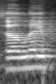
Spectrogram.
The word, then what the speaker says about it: Elay: My name is Elay, pronounced like LA, like the city.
